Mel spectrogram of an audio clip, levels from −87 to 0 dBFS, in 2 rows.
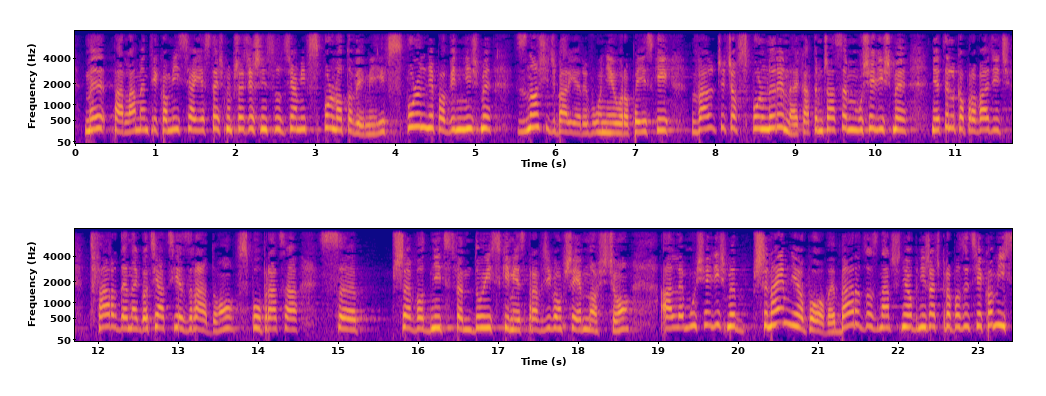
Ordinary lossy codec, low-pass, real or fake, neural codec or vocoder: none; 7.2 kHz; real; none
